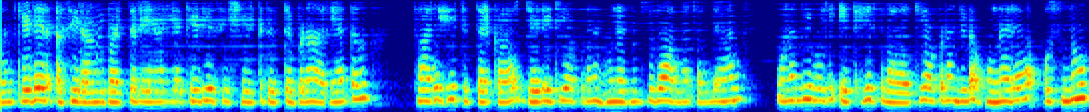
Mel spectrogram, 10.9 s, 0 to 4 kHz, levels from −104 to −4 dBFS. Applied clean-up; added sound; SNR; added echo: neural mask model DeepFilterNet 3.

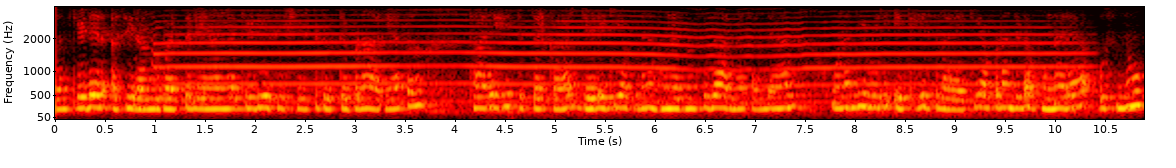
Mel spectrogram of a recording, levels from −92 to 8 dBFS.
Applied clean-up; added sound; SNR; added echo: none; Trumpet; 15 dB; reverberation time 0.5 s.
